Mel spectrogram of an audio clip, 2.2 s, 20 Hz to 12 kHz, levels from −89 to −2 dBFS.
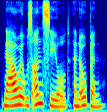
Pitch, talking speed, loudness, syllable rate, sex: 220 Hz, 165 wpm, -15 LUFS, 4.5 syllables/s, female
